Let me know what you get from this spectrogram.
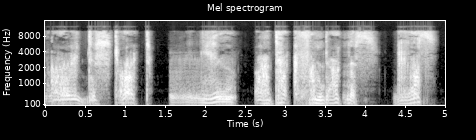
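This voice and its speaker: A man voicing a tiny timid male kobold who talks slowly in halting, broken grammar. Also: on the high side, expressive, creaky, sharp tone, husky, dry recording, pitched above the performer's own voice, exaggerated voice. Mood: scheming. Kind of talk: audiobook character voice.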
